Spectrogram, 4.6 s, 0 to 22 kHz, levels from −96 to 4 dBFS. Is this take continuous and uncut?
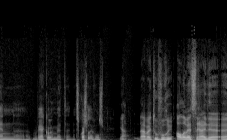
yes; 0 cuts

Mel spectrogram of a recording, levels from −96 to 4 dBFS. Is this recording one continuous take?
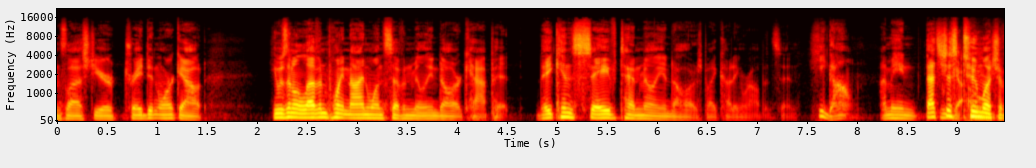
yes; 0 cuts

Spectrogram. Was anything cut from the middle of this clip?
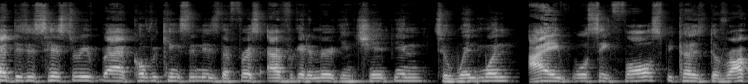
yes; 2 cuts; at 4.8 s, 5.2 s

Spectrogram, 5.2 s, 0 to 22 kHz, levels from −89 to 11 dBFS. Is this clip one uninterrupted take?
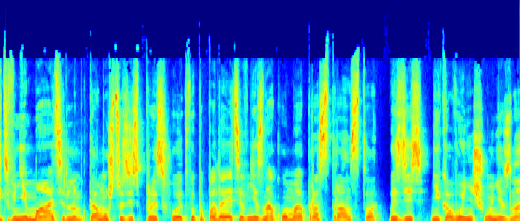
yes; 0 cuts

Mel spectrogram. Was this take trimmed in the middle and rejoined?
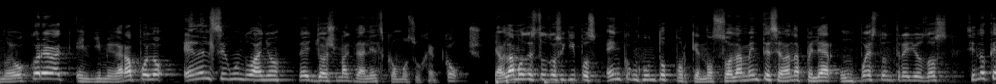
no; 0 cuts

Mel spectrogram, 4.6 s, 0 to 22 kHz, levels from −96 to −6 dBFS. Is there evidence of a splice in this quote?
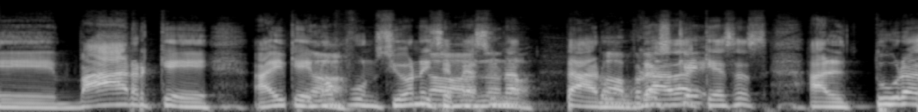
yes; 1 cut; at 1.4 s

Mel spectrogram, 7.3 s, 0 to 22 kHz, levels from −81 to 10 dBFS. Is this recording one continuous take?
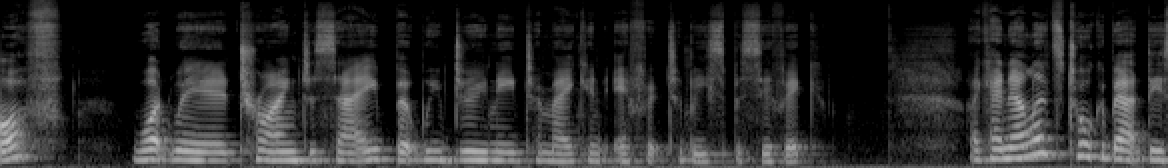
no; 1 cut; at 2.7 s

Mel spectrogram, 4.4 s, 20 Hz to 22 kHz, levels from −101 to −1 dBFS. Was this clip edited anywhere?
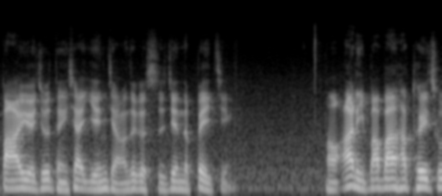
no; 0 cuts

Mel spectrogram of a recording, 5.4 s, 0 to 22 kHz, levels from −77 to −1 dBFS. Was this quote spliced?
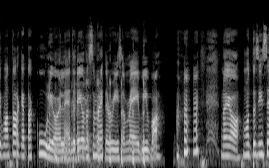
yes; 2 cuts; at 1.5 s, 2.0 s

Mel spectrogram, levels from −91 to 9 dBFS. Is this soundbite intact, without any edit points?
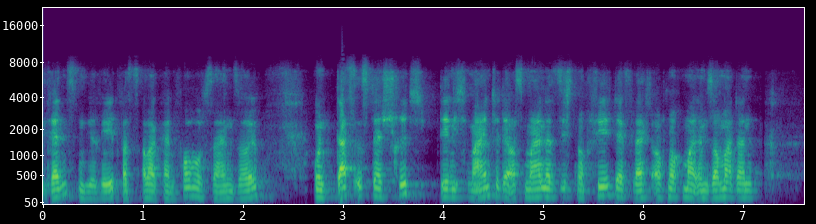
yes; 0 cuts

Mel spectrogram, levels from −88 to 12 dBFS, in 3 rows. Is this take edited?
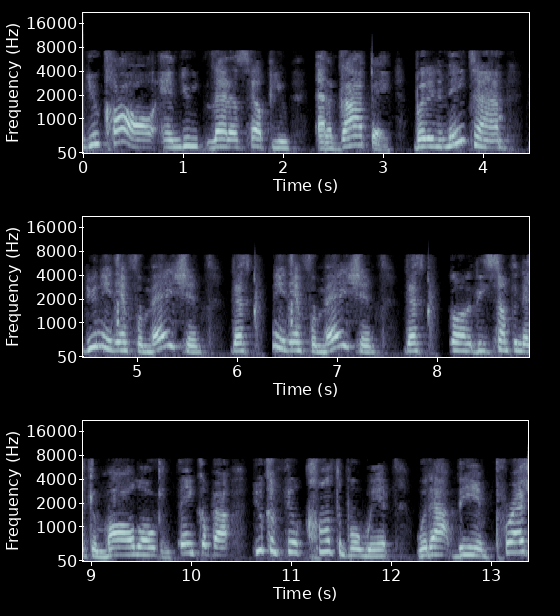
yes; 3 cuts; at 6.4 s, 9.0 s, 9.7 s

